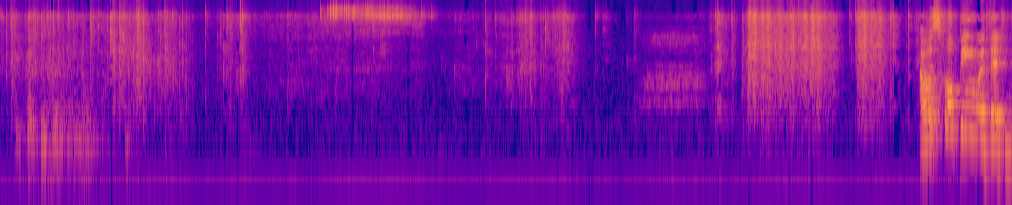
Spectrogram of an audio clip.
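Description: Plastic crinkles and rustles as hands handle a small bag.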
